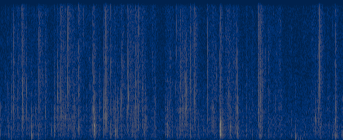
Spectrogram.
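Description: Clear plastic packaging bag crinkling in irregular sharp crackles as hands grip and shift the bagged meter in its box.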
